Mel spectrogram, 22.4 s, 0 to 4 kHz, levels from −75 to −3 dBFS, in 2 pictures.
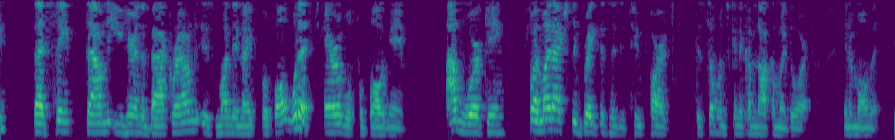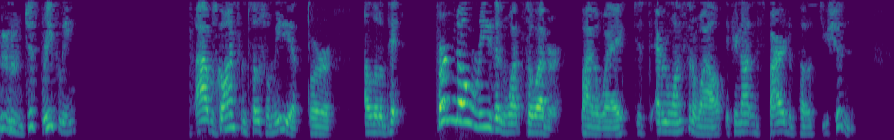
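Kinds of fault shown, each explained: Comfort noise in place of the background: At 0.98 s the background collapses for about 90 ms into a flat, featureless hiss about 45 dB quieter. From 21.92 s to the end a steady, detail-free noise about 4 dB lower replaces it, likely receiver-generated fill during a transmission pause.
Sound chopped by the voice detector: From 5.12 s to 18.44 s the sound turns choppy, with quiet parts and edges dropping out, about 3.7 s in total. The sender's detector likely kept switching transmission off and on.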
